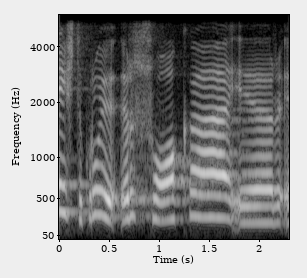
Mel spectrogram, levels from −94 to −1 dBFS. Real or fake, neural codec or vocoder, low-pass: real; none; 5.4 kHz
